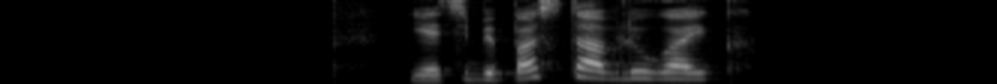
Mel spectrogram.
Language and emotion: Russian, positive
